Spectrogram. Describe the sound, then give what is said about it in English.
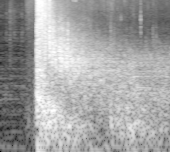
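A single rifle shot cracks out sharply, then a long rumbling decay fades slowly over the following two seconds. “A bullet from Mike's rifle puts Melquiades on the ground.”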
